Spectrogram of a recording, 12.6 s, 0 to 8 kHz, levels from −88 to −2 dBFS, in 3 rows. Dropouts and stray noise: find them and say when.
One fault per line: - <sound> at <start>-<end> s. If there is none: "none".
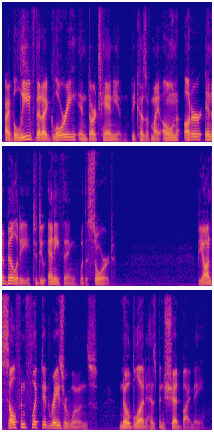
none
